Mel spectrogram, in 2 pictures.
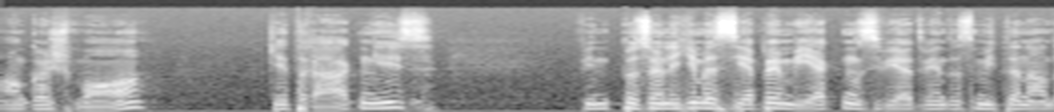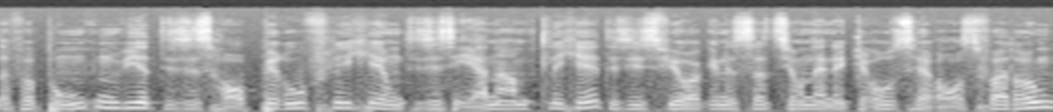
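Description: Talking at a fairly quick pace with an Austrian accent, a man with a fairly high pitch shows ordinary pitch variation. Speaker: politician. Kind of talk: official speech. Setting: stage with audience. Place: hall. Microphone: handheld.

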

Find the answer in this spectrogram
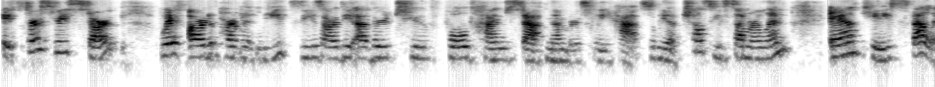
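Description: Somewhat breathy, fairly high-pitched woman with an American accent, lively intonation and a moderate pace. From Minnesota, Rochester. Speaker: librarian. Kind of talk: presentation. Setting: public board meeting.

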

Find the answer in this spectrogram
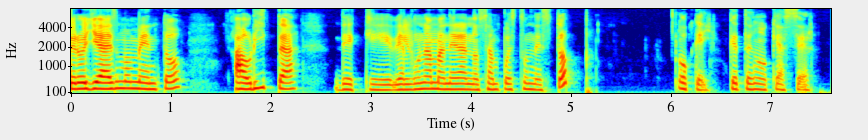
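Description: A woman's medium-pitched voice at a fairly slow pace, with fairly even intonation, long, frequent pauses, and a quiet background. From Mexico. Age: 50s. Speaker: meditation therapist, former homemaker; podcast guest. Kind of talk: casual interview chat. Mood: calm, reflective. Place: studio. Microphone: studio mic.

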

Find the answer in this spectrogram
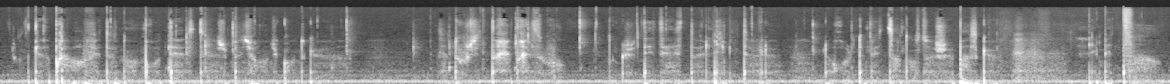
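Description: A man at a moderate pace with long, frequent pauses. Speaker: ASMR and gaming YouTuber. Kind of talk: casual gameplay commentary to camera. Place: home room.

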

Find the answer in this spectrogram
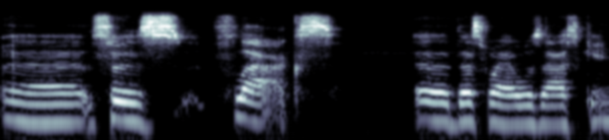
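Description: Her pitch sits at a medium level for a woman, with monotone, flat intonation. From Ukraine. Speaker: workshop attendee. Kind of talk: Q&A question. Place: home room. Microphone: video call.

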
